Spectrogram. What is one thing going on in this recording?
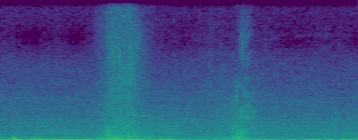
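A rushing whoosh sweeps past.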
